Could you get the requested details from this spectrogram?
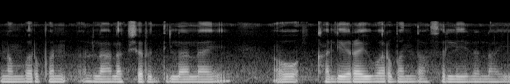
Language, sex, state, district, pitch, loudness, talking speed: Marathi, male, Maharashtra, Aurangabad, 125 Hz, -18 LUFS, 165 wpm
